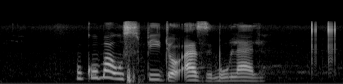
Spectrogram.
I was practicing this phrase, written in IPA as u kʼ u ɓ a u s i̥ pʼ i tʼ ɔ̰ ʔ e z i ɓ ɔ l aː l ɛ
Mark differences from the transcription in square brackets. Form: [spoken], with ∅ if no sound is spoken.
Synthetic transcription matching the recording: u kʼ u ɓ a u s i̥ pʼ i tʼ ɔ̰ ʔ [a] z i ɓ [u] l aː l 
